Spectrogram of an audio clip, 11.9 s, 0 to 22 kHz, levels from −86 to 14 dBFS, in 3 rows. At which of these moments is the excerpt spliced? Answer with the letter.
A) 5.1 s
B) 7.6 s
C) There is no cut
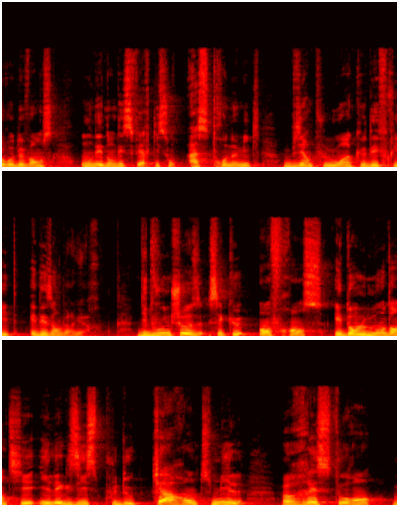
A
